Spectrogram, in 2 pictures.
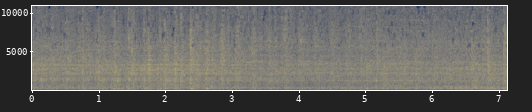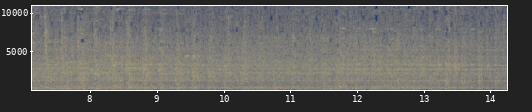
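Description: A train passing close by, its wheels clattering steadily over the rails, beginning to fade near the end.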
